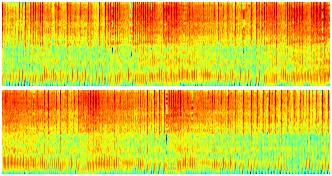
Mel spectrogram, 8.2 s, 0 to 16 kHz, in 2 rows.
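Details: Restored Mall 12A two-stroke chainsaw with gummed carburetor, carb tuning not 100%: steady buzzing fast idle with a slight waver in speed, otherwise running cleanly.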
